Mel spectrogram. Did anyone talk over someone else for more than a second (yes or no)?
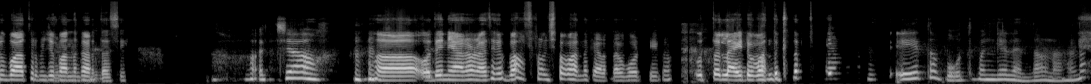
no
